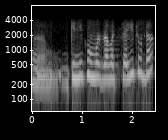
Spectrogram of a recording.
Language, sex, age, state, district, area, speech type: Punjabi, female, 60+, Punjab, Barnala, rural, conversation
